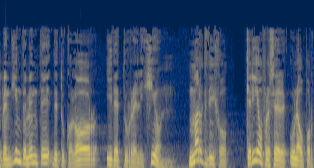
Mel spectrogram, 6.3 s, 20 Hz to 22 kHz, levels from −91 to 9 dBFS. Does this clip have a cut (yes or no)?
no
